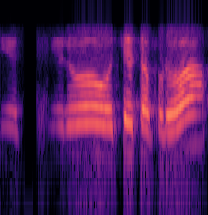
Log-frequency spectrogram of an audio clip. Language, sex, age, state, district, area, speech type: Telugu, female, 60+, Andhra Pradesh, Sri Balaji, urban, conversation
